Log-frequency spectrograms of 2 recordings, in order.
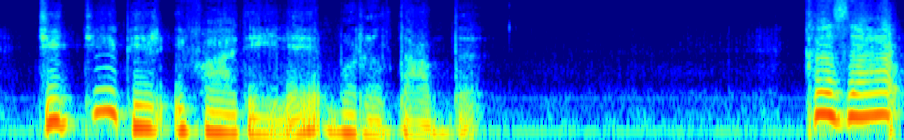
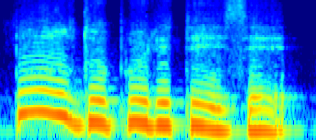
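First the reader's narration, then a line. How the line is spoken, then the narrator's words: Shouting. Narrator (Turkish): diye bağırdı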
